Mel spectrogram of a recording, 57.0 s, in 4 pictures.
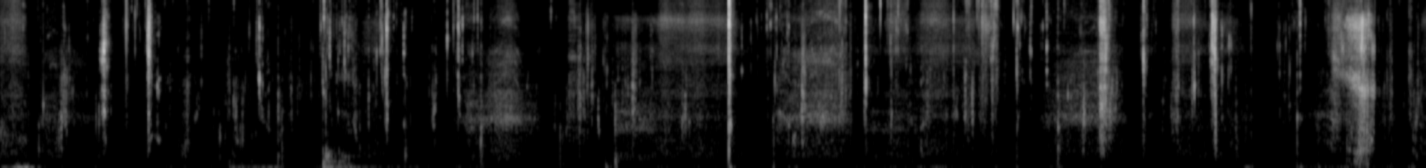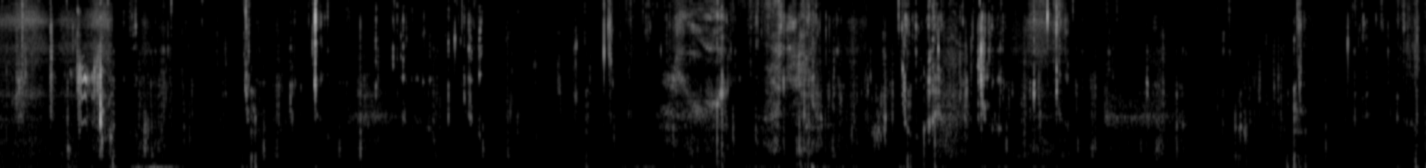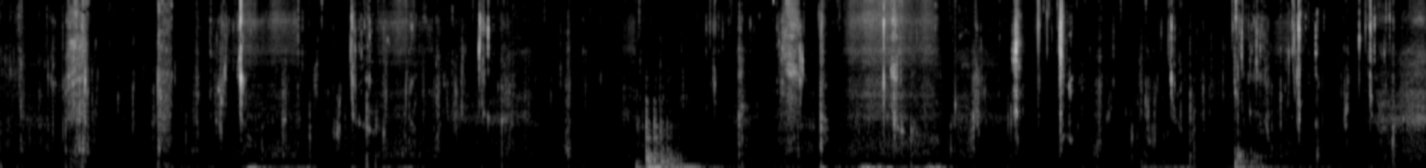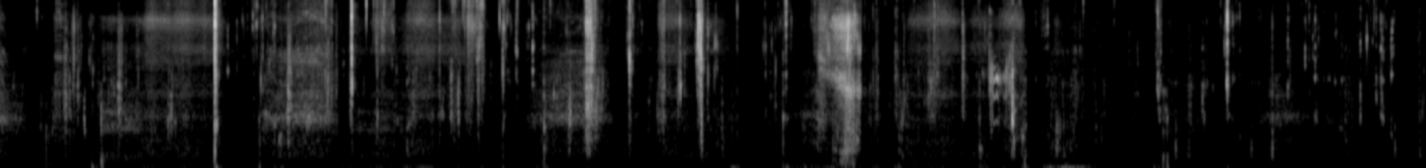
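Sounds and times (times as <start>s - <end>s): chewing and crunching fried fish: 0.0s - 34.9s, 35.5s - 57.0s
dull low thumps: 34.9s - 35.7s.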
